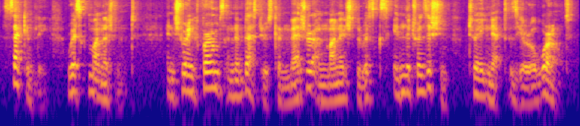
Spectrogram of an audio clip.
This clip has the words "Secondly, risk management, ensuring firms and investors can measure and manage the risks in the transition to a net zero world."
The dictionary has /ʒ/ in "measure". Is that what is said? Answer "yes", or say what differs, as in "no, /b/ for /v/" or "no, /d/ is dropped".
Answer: yes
